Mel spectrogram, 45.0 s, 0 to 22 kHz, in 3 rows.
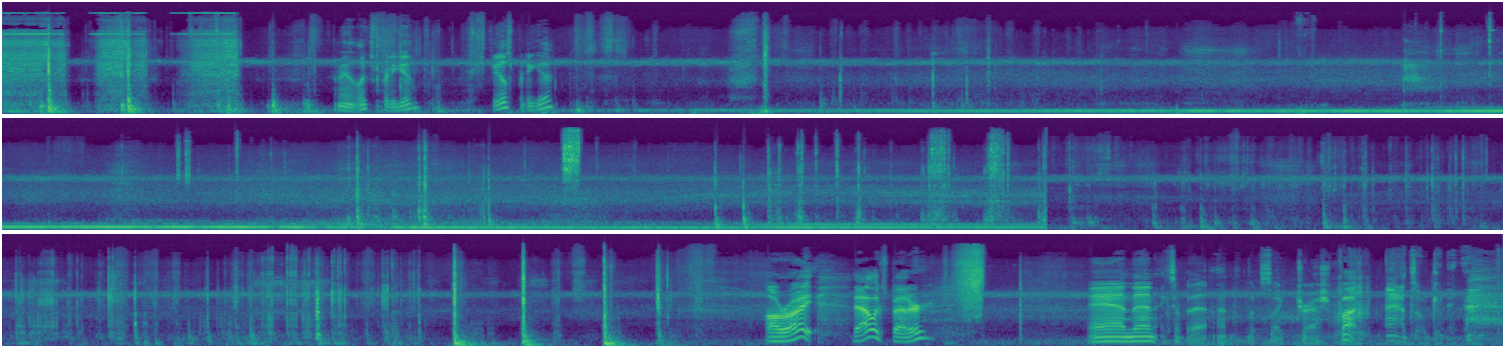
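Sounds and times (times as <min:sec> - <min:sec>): steady low hum: 0:00.0 - 0:26.9
loud thunks: 0:34.5 - 0:36.8.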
